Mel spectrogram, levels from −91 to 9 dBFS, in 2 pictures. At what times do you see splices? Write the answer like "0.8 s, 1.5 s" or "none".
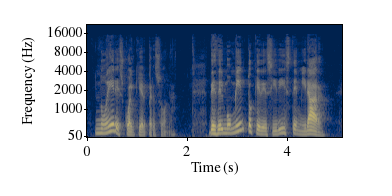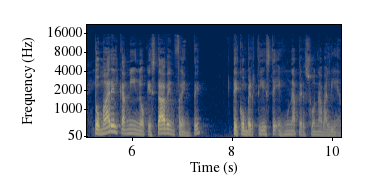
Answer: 5.2 s

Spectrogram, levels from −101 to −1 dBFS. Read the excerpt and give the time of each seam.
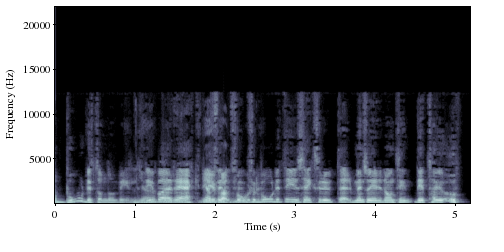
3.8 s

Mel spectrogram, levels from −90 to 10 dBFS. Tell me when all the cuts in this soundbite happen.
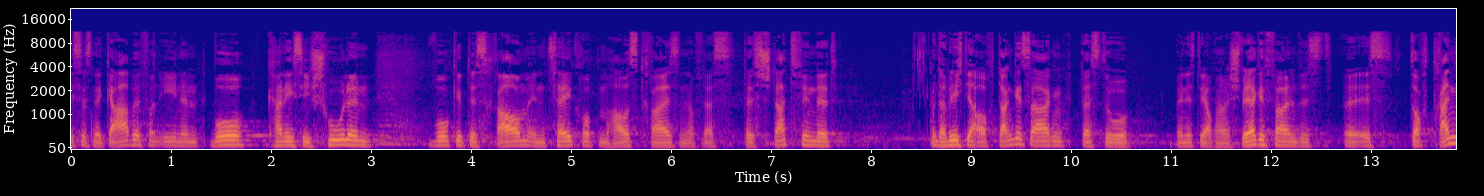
1.3 s, 6.3 s, 9.0 s, 10.0 s

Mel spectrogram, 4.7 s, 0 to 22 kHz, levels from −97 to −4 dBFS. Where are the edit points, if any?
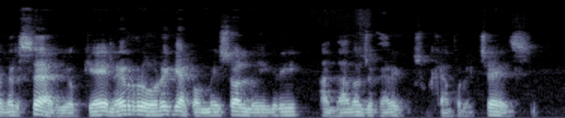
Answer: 2.6 s

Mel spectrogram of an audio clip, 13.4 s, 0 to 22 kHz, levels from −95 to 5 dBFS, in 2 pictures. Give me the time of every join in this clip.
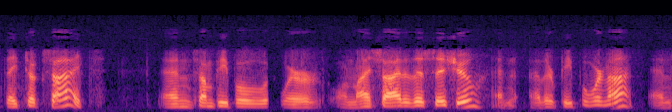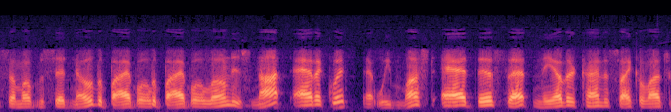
1.9 s, 2.6 s, 3.3 s, 6.4 s, 8.2 s, 10.3 s

